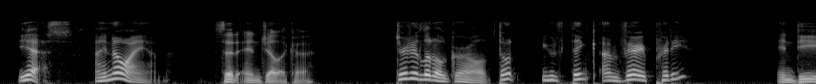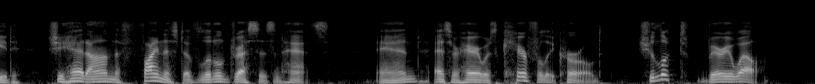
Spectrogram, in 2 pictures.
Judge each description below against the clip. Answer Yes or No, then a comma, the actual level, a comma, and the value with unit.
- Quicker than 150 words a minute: No, average, 145 wpm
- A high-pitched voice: No, low, 125 Hz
